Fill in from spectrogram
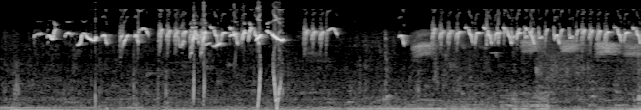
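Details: High, thin twittering of an olive-backed sunbird, played as a bird lure: a jumbled rapid phrase, a pause, then a long, steady string of quick chirping notes.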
